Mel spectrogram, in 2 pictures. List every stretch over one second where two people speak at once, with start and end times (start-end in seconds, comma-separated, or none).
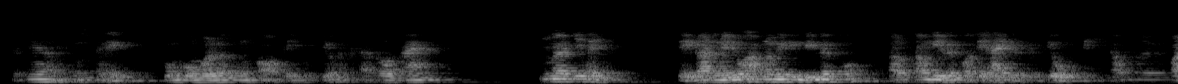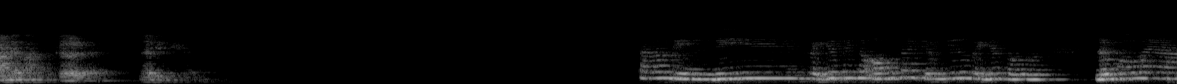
none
